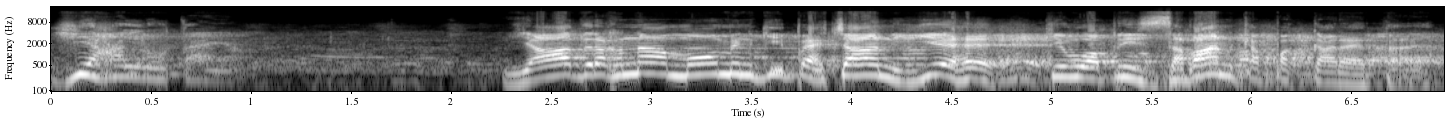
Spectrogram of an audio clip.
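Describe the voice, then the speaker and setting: A man preaching a sermon, listing duties in a steady rhythm and slowing down to chant verses in Arabic at a religious gathering. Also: extremely high pitch, a crowd in the background. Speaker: Islamic preacher. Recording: echoey, roomy hall sound.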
